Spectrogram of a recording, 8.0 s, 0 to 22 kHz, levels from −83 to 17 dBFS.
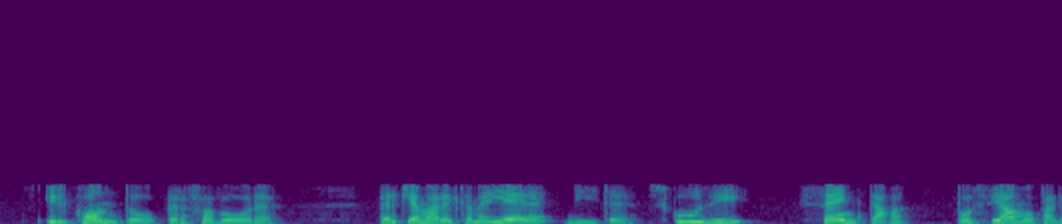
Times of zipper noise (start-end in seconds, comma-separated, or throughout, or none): none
